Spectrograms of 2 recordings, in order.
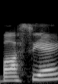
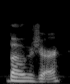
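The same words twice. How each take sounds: First: The name is said with a French-style pronunciation. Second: The name is said with a plain local pronunciation. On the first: The speaker calls it wrong. "that's where the French doesn't kick in" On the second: The speaker calls it right. "It's Bossier"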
